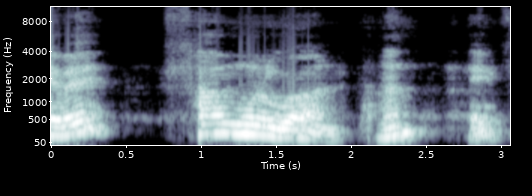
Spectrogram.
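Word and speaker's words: 박물관: আমাদের উচ্চারণ কি হবে? ফামুল গোয়ান। হ্যাঁ, এই ফাং মূল গোয়ান, ফাং ফাংমুল গোয়ান।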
